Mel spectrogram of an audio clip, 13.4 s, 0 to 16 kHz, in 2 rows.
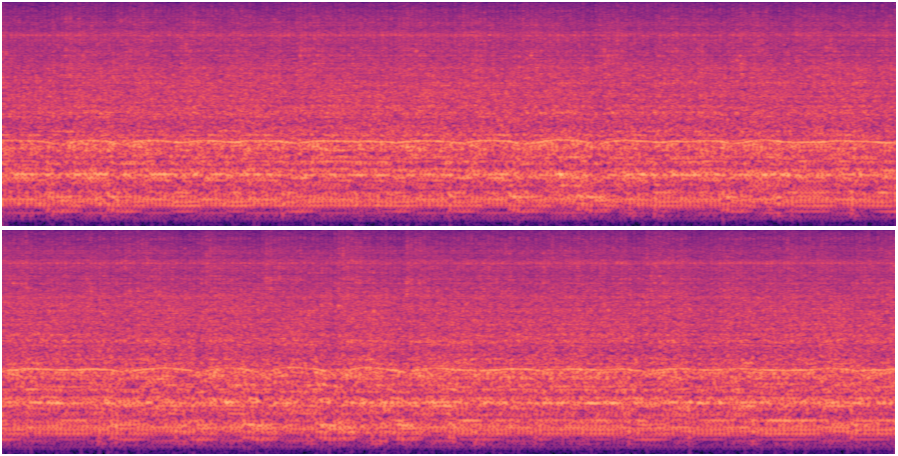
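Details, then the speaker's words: Champion Dual Fuel 3500 W generator after carburetor cleaning fixed a no-start, started on full choke; steady, busy mid-pitched drone with no surging or stumbling, called a success though unsure if slightly rough, as it always sounds. "okay so I'm gonna call that a success I think um you know I'm not sure if it's if it's running rough it's if it but that's always kind of how this thing sounds"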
